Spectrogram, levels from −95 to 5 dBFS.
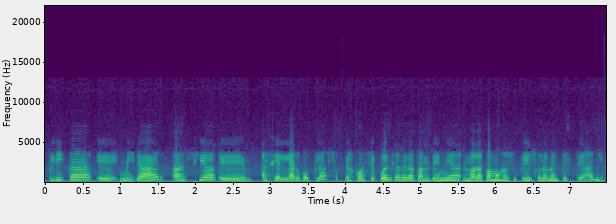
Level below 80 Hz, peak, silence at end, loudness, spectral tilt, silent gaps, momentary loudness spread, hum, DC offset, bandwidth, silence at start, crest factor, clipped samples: -42 dBFS; -2 dBFS; 0 s; -19 LUFS; -8 dB/octave; none; 8 LU; none; under 0.1%; 5.2 kHz; 0.05 s; 18 dB; under 0.1%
